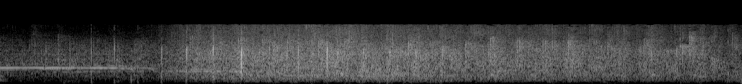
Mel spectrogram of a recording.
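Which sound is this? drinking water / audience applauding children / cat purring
audience applauding children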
